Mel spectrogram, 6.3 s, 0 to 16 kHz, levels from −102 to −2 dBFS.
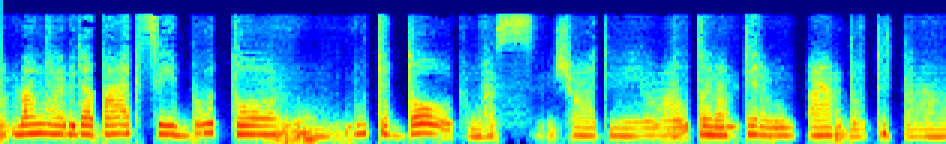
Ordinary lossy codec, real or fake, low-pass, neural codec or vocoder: MP3, 48 kbps; fake; 14.4 kHz; codec, 44.1 kHz, 0.9 kbps, DAC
